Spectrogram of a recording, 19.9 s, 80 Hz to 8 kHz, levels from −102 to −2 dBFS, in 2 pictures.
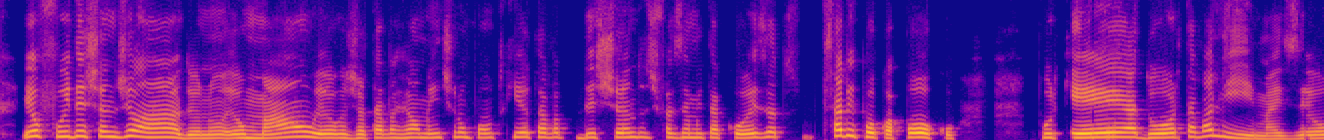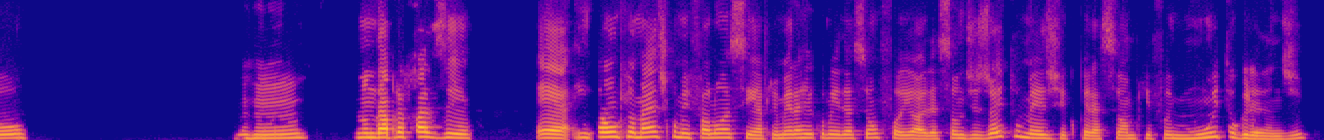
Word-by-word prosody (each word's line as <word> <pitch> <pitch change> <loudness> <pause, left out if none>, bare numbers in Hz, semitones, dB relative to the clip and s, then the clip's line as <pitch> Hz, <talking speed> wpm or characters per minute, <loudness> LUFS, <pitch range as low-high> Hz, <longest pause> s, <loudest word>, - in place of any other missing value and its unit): eu 315 +2 +2
fui 290 -1 0
deixando 290 -1 +1
de 295 +5 0
lado, 255 -7 +2
eu 195 - 0
não 200 +1 -1
eu 210 +2 +2
mal, 235 +7 +1
eu 220 -1 +2
já 210 0 -4
estava 225 +2 -2
realmente 235 +2 -4
num 260 -1 -2
ponto 235 0 -7
que 260 - -6
eu 260 - +1
estava 250 -1 -4
deixando 245 +4 -2
de 230 - -13
fazer 240 -1 -4
muita 235 -1 -2
coisa, 230 +4 0
s 260 0 -11 0.2
sabe, 330 +1 +3
pouco 255 -6 +2
a 205 - -3
pouco, 235 -4 +4 0.6
porque 235 +2 +6
a - - +6
dor 230 +1 +3
estava 275 +3 -3
ali, 235 - -2
mas 165 0 -7
eu 200 +3 -1 1.6
Uhum, 200 +3 -2 0.4
não 245 0 +1
dá 245 0 +8
para 265 - +2
fazer. 240 -5 +2 0.5
É, 210 -2 +3
então 240 +3 +3
o - - +1
que 275 - -1
o - - +3
médico 275 +2 0
me 240 -2 0
falou 230 0 -1
assim, 230 -4 -4
a 180 - -5
primeira 205 +3 -3
recomendação 220 0 -4
foi: 200 -5 -5
"Olha, 170 -1 -1
são 200 +4 -5
18 240 +10 -4
meses 205 -6 -1
de 190 - -19
recuperação, 180 -1 -6
porque 190 +1 -10
foi 195 +2 -7
muito 225 +9 -2
grande, 175 0 -4
230 Hz, 190 wpm, -22 LUFS, 200-255 Hz, 1.6 s, dá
